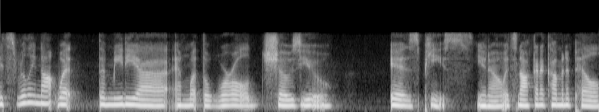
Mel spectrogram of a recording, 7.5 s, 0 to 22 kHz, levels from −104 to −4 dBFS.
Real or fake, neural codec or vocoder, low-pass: real; none; 7.2 kHz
